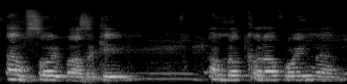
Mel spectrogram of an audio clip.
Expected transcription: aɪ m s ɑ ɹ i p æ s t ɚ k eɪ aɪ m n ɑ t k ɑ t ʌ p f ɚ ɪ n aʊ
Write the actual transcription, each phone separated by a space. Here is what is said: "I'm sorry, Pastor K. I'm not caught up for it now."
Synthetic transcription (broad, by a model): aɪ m s ɑ ɹ i b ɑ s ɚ k eɪ aɪ m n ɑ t k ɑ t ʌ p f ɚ ɪ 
